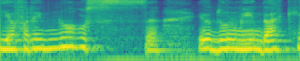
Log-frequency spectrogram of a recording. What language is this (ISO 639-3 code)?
por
